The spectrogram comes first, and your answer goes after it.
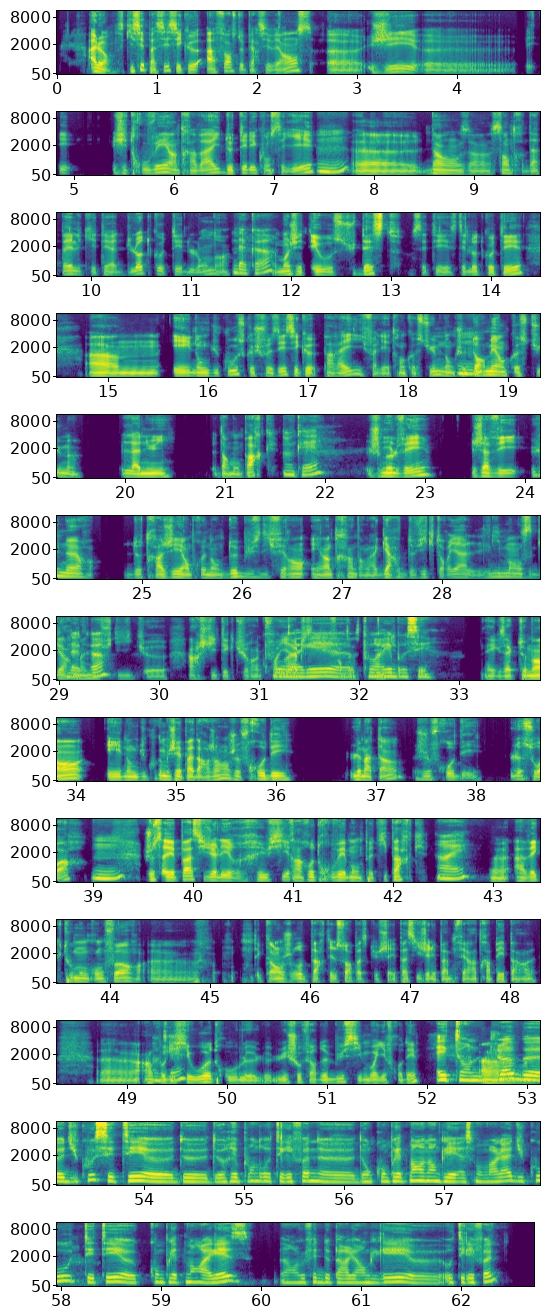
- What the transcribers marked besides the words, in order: other background noise; chuckle
- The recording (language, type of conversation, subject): French, podcast, Peux-tu me raconter un voyage qui t’a vraiment marqué ?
